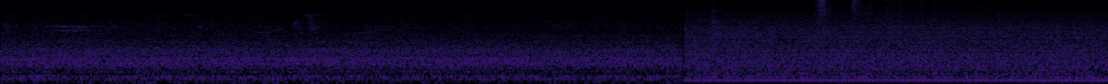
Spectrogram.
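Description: Steady low background hiss, joined about five seconds in by a steady low hum.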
